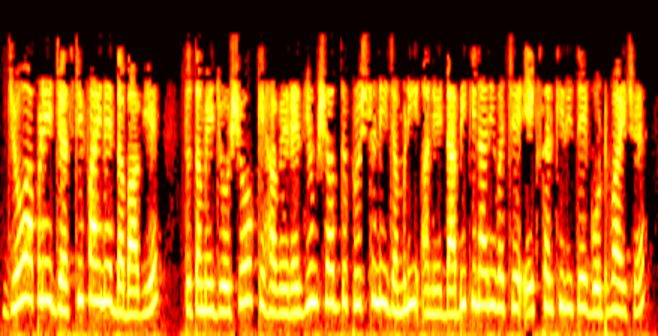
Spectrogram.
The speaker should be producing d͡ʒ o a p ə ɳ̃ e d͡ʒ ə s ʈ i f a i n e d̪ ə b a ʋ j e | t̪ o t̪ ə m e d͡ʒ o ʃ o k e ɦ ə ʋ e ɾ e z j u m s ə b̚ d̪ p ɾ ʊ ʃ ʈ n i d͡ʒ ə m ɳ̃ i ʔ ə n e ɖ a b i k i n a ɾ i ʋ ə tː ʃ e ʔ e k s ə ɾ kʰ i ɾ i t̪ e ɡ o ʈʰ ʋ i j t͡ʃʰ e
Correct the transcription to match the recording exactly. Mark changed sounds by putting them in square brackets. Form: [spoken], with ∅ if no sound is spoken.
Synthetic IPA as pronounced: d͡ʒ o a p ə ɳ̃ e d͡ʒ ə s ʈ i f a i n e d̪ ə b a ʋ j e | t̪ o t̪ ə m e d͡ʒ o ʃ o k e ɦ ə ʋ e ɾ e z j u m [ʃ] ə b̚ d̪ p ɾ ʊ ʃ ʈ n i d͡ʒ ə m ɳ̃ i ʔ ə n e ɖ a b i k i n a ɾ i ʋ ə tː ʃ e ʔ e k s ə ɾ kʰ i ɾ i t̪ e ɡ o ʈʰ ʋ [a] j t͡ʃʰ e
